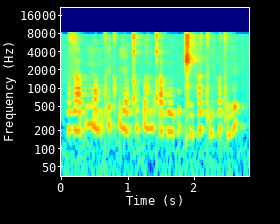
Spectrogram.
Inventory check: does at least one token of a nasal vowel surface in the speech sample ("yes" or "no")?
no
